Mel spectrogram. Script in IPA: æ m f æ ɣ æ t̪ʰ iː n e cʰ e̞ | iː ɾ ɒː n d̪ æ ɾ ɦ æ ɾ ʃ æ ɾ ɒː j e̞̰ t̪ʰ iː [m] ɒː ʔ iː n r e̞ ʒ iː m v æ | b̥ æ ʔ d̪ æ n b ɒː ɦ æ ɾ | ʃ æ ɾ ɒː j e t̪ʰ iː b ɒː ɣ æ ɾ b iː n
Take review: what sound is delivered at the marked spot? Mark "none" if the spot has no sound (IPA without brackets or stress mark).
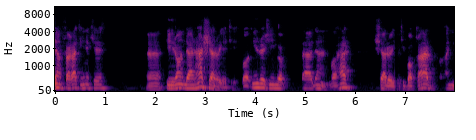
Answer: b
